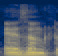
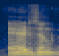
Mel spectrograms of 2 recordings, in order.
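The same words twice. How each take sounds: First: "एडजंक्ट" with no D, like a-zunkt; silent D. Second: "एडजंक्ट" with the D pronounced before J; wrong D-sounded pronunciation. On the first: Teacher models the correct word for learners, "एडजंक्ट" with silent D. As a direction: drop the D in "एडजंक्ट". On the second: Teacher shows learners what to avoid, "एडजंक्ट" with audible D. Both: Shown as a demonstration. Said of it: "नहीं बोलेंगे".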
